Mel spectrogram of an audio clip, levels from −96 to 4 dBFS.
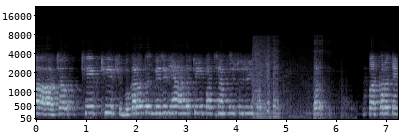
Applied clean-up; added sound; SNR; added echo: neural separator model SepFormer DNS4.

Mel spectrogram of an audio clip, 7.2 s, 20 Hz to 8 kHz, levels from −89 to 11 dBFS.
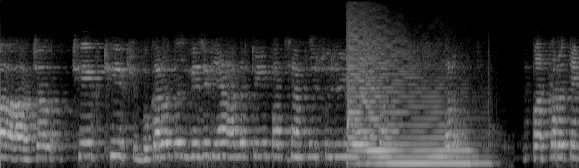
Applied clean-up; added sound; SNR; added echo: none; Electric guitar / Bass guitar; -3 dB; reverberation time 1.1 s.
